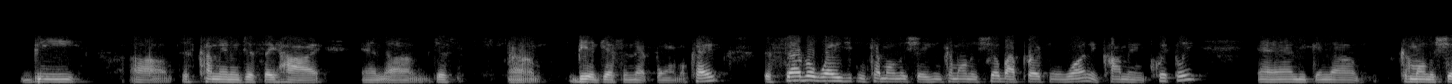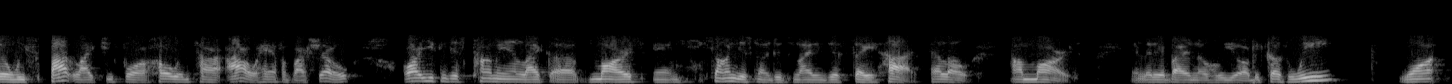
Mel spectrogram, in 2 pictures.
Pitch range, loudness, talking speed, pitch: 110-130 Hz, -29 LUFS, 195 wpm, 120 Hz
